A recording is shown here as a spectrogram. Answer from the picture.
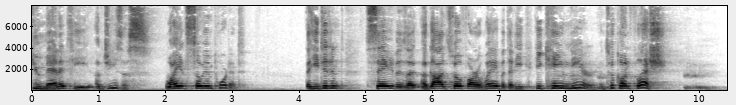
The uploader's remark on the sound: Preached at Christ Our Savior Baptist Church on Sunday, November 19, 2023.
